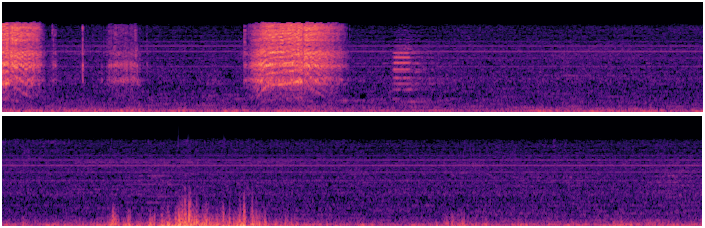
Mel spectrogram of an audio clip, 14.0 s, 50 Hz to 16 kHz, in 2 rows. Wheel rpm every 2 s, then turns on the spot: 10, 30, 0, 0, 0, 0, 0.
0-2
